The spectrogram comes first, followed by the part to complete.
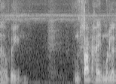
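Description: A man speaking in short phrases, pausing for about a second in the middle. Behind him is a steady, high-pitched insect drone.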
